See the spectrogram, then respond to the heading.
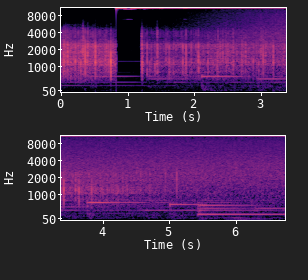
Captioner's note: static crackling; high-pitched tone ringing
